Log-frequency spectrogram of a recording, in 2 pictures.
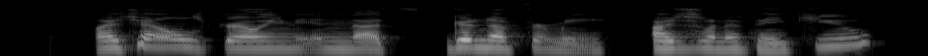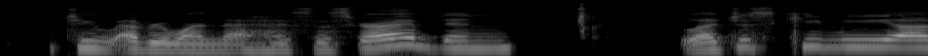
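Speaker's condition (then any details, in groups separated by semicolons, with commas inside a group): Cerebral palsy, spastic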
